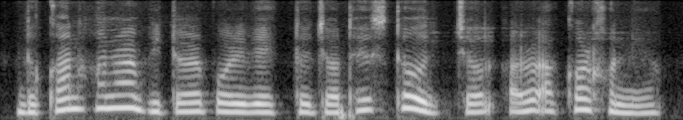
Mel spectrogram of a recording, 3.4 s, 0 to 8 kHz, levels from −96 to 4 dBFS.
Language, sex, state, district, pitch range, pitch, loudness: Assamese, female, Assam, Sonitpur, 205-265 Hz, 220 Hz, -15 LUFS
